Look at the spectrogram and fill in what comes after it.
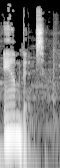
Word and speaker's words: ambit: Today's word rhymes with gambit, but means something entirely different. It's ambit. That's spelled A-M-B-I-T.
